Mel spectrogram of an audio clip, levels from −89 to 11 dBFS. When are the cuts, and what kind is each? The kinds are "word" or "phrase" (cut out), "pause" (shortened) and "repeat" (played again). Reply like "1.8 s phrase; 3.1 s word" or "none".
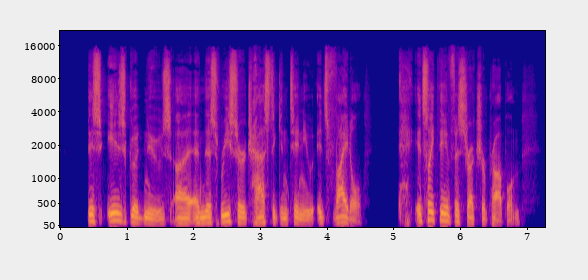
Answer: none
